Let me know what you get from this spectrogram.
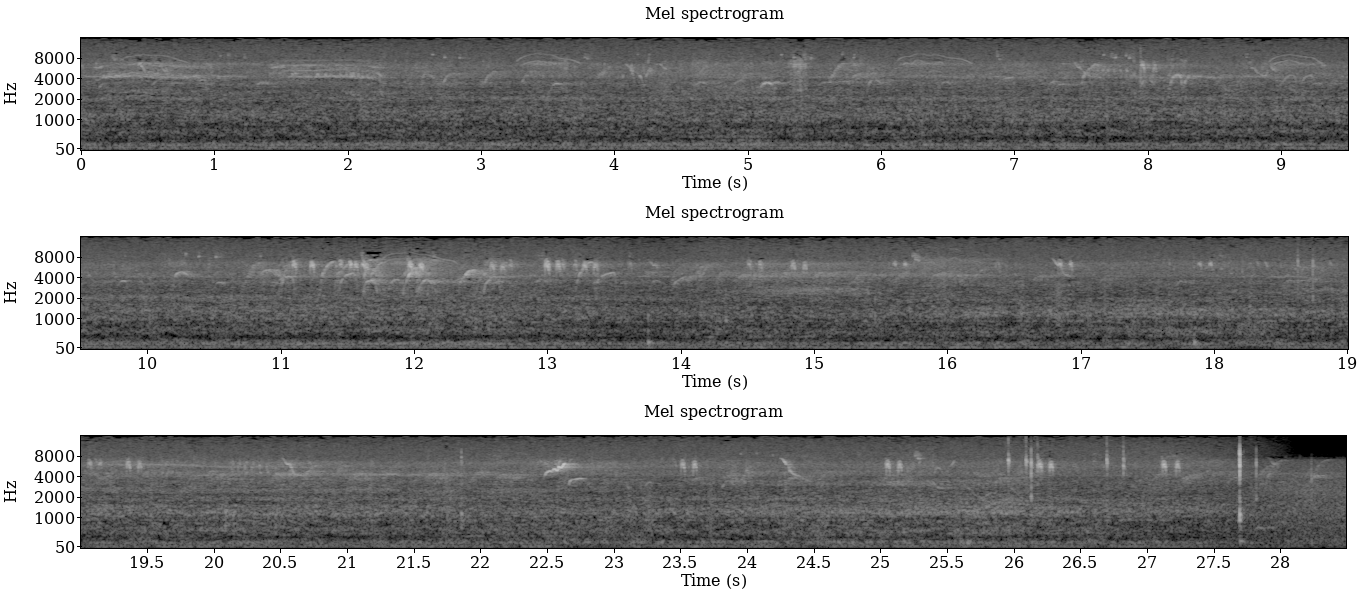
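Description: Small birds chirping and twittering, many short high calls, busiest about twelve seconds in, over a steady low background hum, with a sharp click near the end.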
